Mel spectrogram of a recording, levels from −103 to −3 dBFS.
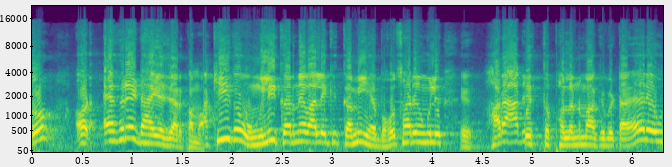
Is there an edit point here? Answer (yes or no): yes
